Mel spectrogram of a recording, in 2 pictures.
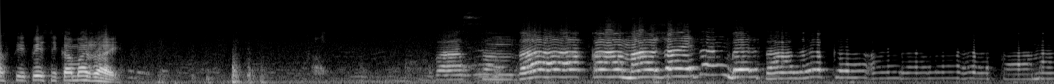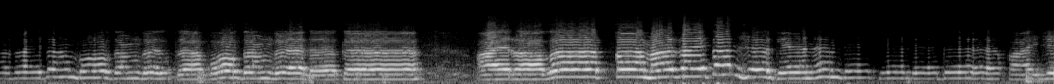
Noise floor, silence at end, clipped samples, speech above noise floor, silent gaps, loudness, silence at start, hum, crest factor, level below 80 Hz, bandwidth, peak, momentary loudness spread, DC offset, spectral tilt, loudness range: -41 dBFS; 0 s; under 0.1%; 24 dB; none; -17 LUFS; 0 s; none; 16 dB; -44 dBFS; 9.6 kHz; -2 dBFS; 20 LU; under 0.1%; -6.5 dB/octave; 15 LU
